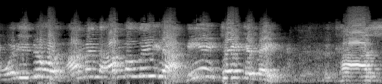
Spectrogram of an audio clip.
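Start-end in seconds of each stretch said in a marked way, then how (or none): 0.0-0.6 high, alarmed passenger yelling; lightly voiced panicked passenger; mock yell. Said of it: "starts yelling at you". 0.7-2.9 high defiant insist. Retold or imitated. Defiant driver retort.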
